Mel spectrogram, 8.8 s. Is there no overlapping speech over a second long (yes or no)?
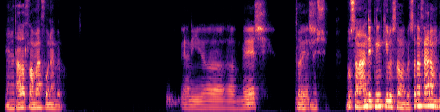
yes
